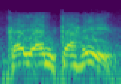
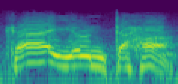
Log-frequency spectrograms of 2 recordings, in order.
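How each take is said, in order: First: ینتحی as "yan-ta-hii"; active form vowels. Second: ینتحا slowly as "yun-ta-haa"; passive form vowels. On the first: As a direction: open ینتحی on "yan" and end on a long ii. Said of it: "معلوم را میگه". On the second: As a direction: open ینتحا on "yun" and end on a long aa. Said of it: "که زمانی که مجهولش کنی". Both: Shown as a demonstration.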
